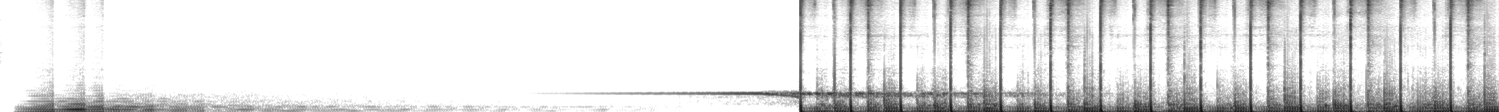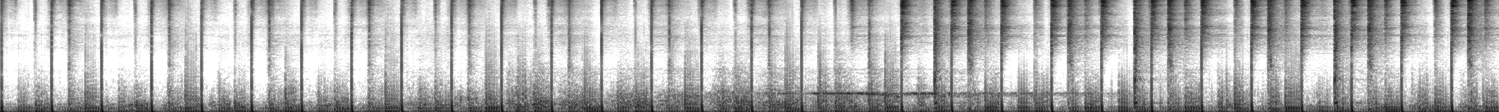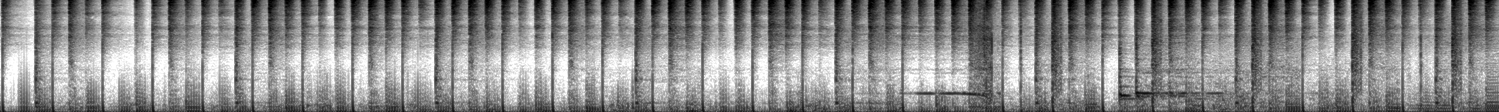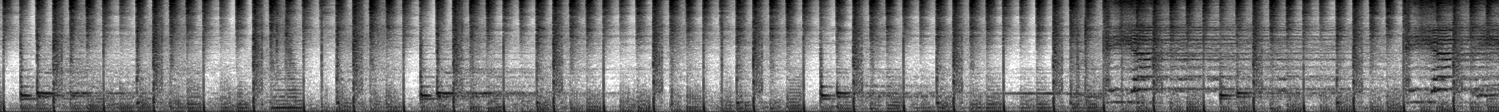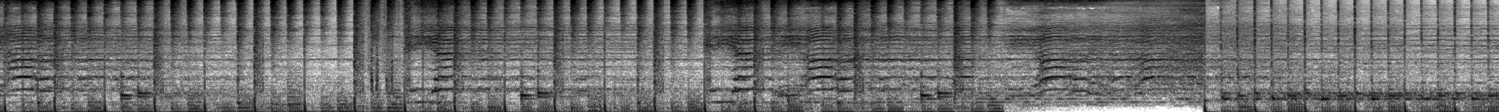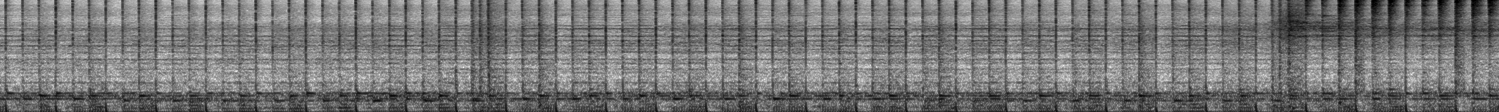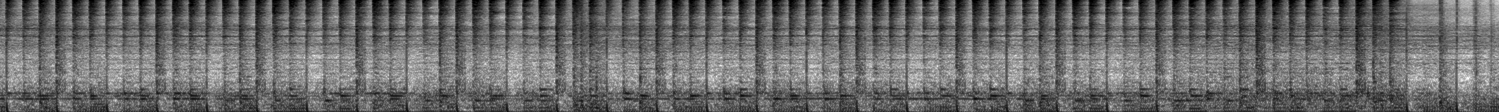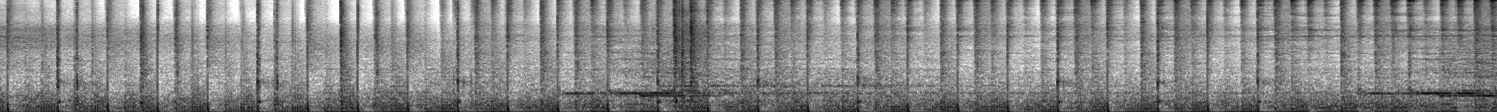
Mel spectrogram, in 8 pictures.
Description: Instrumentals - Echoes from the Data Fire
